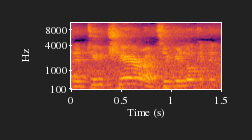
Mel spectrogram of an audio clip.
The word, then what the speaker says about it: cherubs: The cherubs, actually, not cherubs. I say cherubs, that's the English pronunciation, but it's actually in the Hebrew, the CH is pronounced like it's a hard HH, or cherubs.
